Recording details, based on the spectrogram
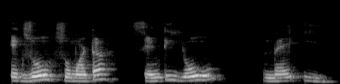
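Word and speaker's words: Exostoma sentiyonoi: एक है तुम्हारा एक्सोसोमाटा सेंटियोनेई, यही है इसका प्रोनाउंसिएशन।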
